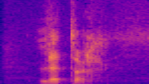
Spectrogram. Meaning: 1. letter (letter of the alphabet) 2. letter (written message)
- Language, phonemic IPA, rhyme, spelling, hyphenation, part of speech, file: Dutch, /ˈlɛ.tər/, -ɛtər, letter, let‧ter, noun, Nl-letter.ogg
